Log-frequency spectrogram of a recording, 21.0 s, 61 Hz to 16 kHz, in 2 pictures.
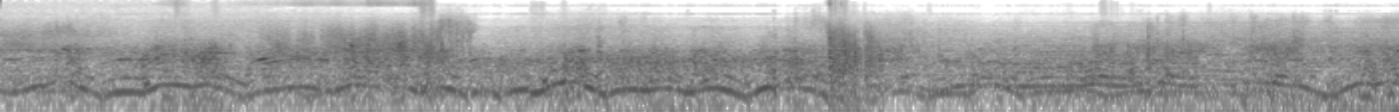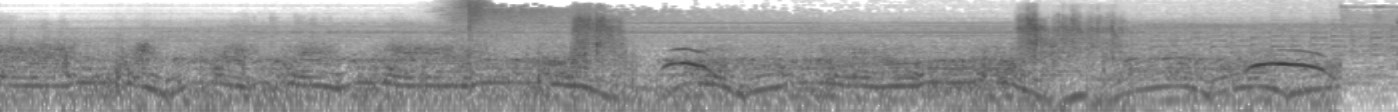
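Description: Kawasaki 750 SXi Pro stand-up jet ski's two-stroke twin engine running hard, its pitch rising and falling again and again as the throttle is worked through turns, over the rush and spray of the hull on choppy water. It is running the stock impeller, which the rider finds short on bite.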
